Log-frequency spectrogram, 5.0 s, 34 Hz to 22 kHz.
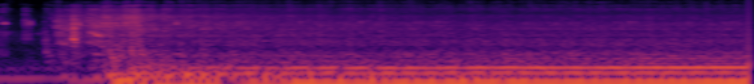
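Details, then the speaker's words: Toyota pickup 22RE after a homemade no-weld exhaust with universal catalytic converter and Amazon flex pipe: brief crank, catches quickly, smooth even low idle, no exhaust ticks or leaks; quiet and healthy, though it later throws code 27. "And I figured I'll go ahead and start it for you so you can hear that it's nice and quiet."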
